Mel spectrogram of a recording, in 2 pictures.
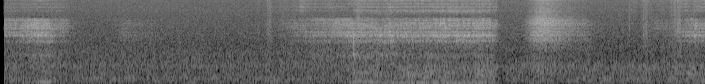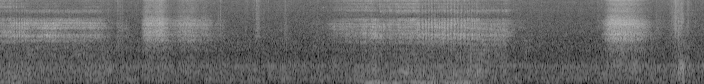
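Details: Sleeping, dreaming French mastiff snoring: low rumbling snores with snorting breaths and soft whimpers.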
